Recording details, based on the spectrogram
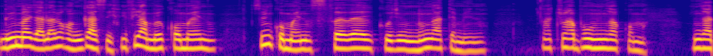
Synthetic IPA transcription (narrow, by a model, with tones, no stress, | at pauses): ni˨ɾi˦ma˦d͡ʒa˨la˦bko˨˦ɡa˨si˨fi˦fi˦a˦˨m˨e˦kɔ˧m˦ɛ˦nu˧ | su˦ko˨m˨ɛ˨nu˧ssɛ˨ɾɛ˦˨ko˨d͡ʒi˦˨nu˨˦ɡa˦tɛ˨mɛ˨nu˨˦ | a˦t͡ʃu˦a˦bu˦i˦ɡa˦kɔ˨ma˨ | i˦ŋ˦ɡa˦˨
